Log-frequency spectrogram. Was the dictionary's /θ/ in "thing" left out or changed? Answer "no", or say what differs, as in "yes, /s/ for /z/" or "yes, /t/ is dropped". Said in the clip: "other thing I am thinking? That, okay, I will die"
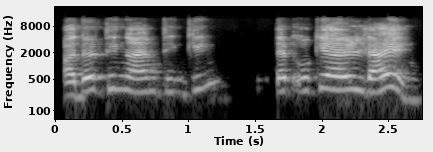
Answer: yes, /t/ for /θ/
